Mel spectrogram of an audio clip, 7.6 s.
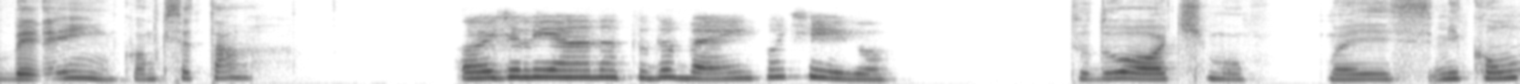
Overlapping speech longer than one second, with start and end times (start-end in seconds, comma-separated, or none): none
